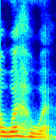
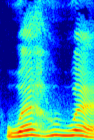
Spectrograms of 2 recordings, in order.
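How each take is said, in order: First: The middle u vowel is weakened. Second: The middle u vowel is clearly pronounced. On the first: The speaker calls it wrong. "et non pas" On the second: The speaker calls it right. "bien prononcer la dhamma en plein milieu ici et amincir toutes ces lettres"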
